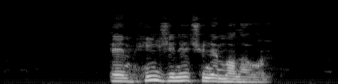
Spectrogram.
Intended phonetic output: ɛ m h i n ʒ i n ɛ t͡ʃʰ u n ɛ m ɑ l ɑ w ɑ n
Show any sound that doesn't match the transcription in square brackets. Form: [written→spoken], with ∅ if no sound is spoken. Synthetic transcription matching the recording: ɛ m h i n ʒ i n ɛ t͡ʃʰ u n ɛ m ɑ l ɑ w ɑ n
